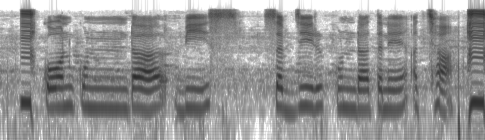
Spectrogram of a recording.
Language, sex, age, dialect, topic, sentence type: Magahi, female, 18-24, Northeastern/Surjapuri, agriculture, question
